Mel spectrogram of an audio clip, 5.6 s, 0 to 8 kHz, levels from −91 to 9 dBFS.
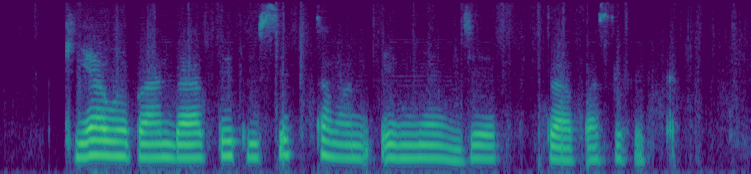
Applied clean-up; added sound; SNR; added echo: neural separator model SepFormer DNS4.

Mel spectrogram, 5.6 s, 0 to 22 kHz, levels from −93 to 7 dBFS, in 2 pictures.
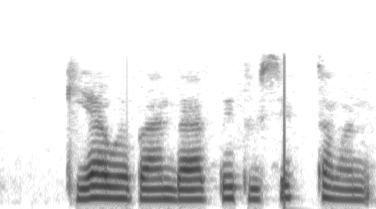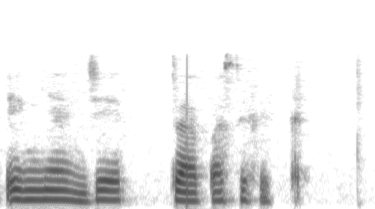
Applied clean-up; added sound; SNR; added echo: none; none; none; none.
